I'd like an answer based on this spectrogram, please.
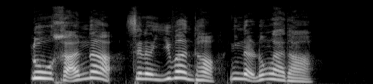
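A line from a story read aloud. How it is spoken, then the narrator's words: Surprised cry. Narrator (Chinese): 程心看到礼物的瞬间惊叫起来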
